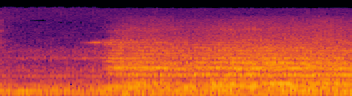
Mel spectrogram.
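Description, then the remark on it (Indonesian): A train horn blares loud, its sustained harmonic tones rising in at the start and holding steady over the rumble of a passing train, with no talking. “eh, kereta lagi coy ya ini anggap iklan lah”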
